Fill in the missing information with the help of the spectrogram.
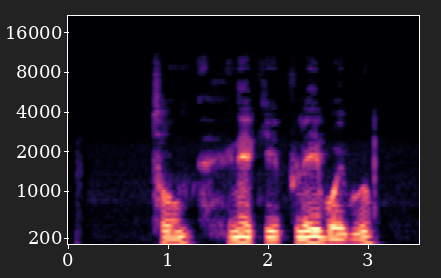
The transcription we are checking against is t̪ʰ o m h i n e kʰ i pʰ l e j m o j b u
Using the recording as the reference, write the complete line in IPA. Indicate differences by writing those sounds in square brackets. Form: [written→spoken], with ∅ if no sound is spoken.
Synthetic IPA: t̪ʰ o m h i n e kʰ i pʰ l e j [m→b] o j b u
